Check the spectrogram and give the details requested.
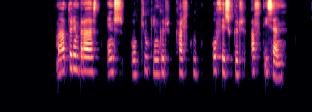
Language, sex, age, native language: Icelandic, female, 20-29, Icelandic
